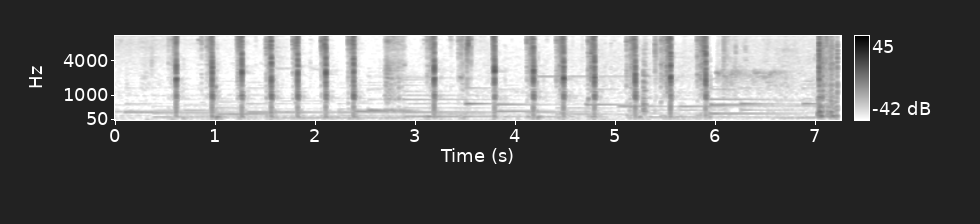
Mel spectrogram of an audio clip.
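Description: Crinkle-cut knife chopping through a carrot onto a wooden board: a run of sharp knocks, about three a second, stopping about six seconds in. Background music plays underneath.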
